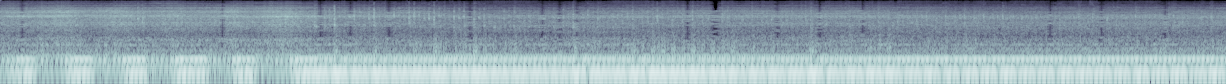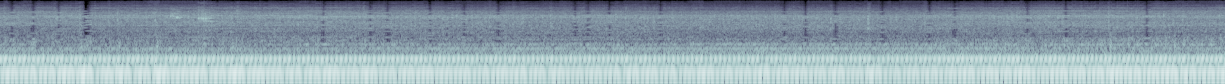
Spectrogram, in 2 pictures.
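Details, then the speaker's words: Toyota Camry demolition derby car first running after a cut security-system wire was fixed, started with a booster pack; a few stumbling catches, then a loud, strong, steady even run with no misses or knocks, running really good. "Garbage lives! I say that runs good. Steven agrees. That runs really, really good."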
